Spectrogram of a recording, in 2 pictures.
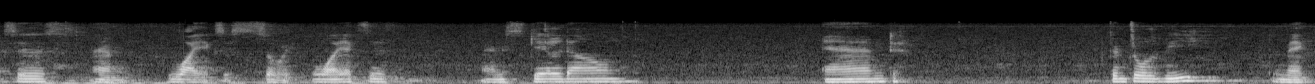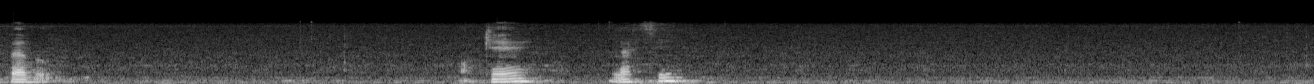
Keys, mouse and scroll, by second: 1.8-3.4 drag, 3.4 s, 6.7-8.0 scroll down 6, 8.0 scroll down 1, 8.0-10.1 drag, 10.1-11.1 scroll down 1, 11.1 ctrl+b, 16.5 Tab, 17.0-17.9 scroll down 3, 17.9 click, 19.2 click, 19.6 click, 20.4 click, 25.5 Tab, 26.1 Tab.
